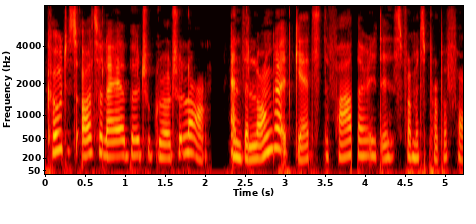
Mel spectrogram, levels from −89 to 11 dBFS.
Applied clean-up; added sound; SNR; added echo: none; none; none; none.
